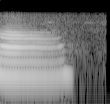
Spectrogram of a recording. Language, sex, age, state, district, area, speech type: Maithili, female, 60+, Bihar, Madhepura, rural, conversation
